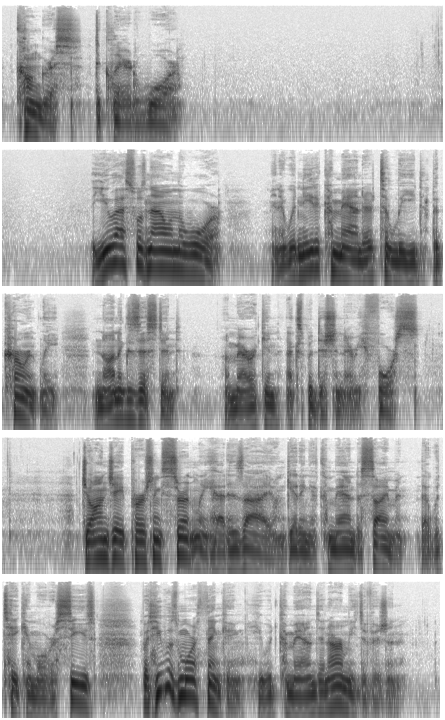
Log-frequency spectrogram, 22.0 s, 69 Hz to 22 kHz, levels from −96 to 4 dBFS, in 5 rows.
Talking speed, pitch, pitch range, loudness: 145 wpm, 125 Hz, 95-145 Hz, -18 LUFS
